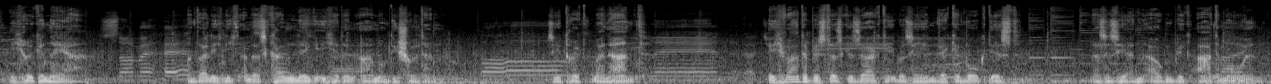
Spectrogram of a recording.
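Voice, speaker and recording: A weary old killer in a radio play. His voice sits extremely low and crackles with gravel. He speaks gravely and tersely, with music behind him. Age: older. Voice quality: very deep, gravelly. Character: weary, gravelly aging ex-killer facing death, narrating. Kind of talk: radio drama dialogue and first-person narration.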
